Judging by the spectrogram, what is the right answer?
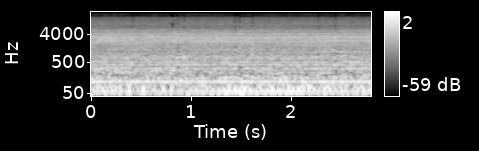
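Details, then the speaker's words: New 2016 Haas VF2 CNC vertical machining center, spindle at 1500 RPM, recorded close-up through side door: steady even whir with low hum underneath, no knocks, grinding or whine; normal spindle run. "So spindle's now on and operating at 1500 RPM."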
